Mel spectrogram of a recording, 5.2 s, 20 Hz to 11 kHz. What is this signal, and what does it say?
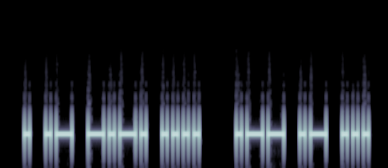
Morse code, heard as a keyed tone, about 17 wpm, 700 Hz. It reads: EACH WAS
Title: Sentences from Top 1600 Words 17wpm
